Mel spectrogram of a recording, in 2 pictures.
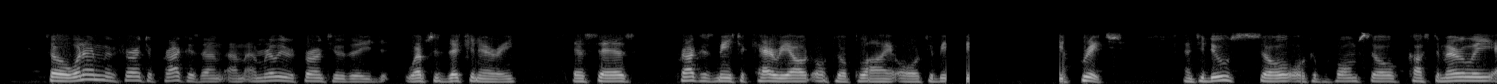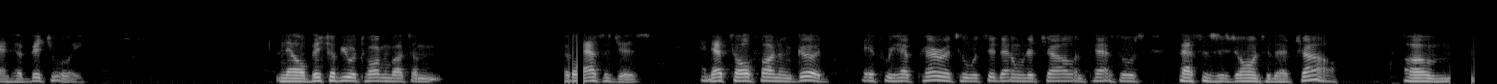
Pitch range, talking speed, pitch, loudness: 135-165 Hz, 150 wpm, 150 Hz, -29 LUFS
